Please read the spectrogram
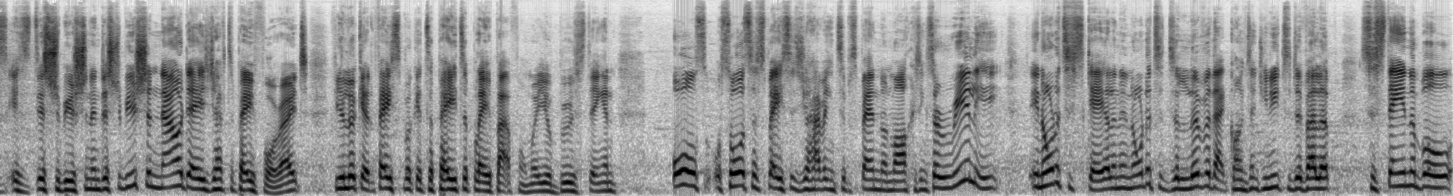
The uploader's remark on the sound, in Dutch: Het interview werd gehouden tijdens de Dutch Media Week als onderdeel van Mobile Movie Days, meer specifiek de MOJO Conference.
